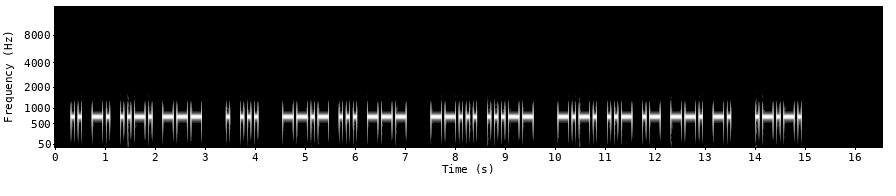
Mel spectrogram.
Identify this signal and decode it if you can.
Morse code, heard as a keyed tone, about 17 wpm, 700 Hz. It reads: INFO ES QSO 73 CUAGN <AR>
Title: Practice QSO - Exchange 4 - Ending - 17wpm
